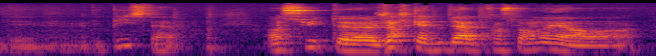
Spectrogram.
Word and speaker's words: Cadoudal: Ensuite, Georges Cadoudal, transformé en Cadoudal avec un K pour dire qu'on dans la conversation, on accentue sur le OU, Cadoudal, en breton, par bretonnisme,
